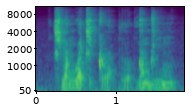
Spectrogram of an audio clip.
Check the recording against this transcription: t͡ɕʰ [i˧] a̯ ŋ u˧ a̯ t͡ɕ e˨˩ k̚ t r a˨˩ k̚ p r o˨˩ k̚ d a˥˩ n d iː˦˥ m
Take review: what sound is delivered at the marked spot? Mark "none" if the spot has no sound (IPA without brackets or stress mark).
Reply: i˧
